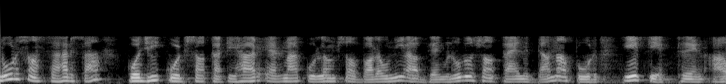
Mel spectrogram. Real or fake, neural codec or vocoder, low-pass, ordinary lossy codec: fake; codec, 16 kHz in and 24 kHz out, 1.1 kbps, FireRedTTS-2 codec; 3.6 kHz; none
